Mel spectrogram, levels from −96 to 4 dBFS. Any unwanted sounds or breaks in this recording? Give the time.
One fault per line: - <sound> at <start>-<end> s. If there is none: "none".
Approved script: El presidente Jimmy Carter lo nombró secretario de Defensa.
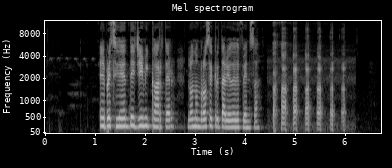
- laugh at 4.5-6.1 s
